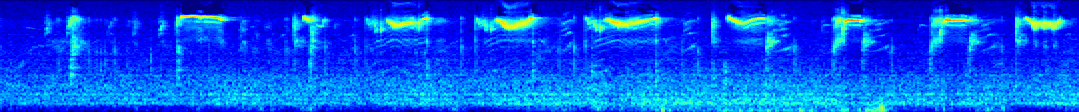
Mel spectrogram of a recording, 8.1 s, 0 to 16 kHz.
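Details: Centra, a wild female European starling who often visits alone, sounds happy as she 'talks' on 3/21/13: a run of high, squeaky whistled notes, some slurred up and down, about once a second, over faint hiss.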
